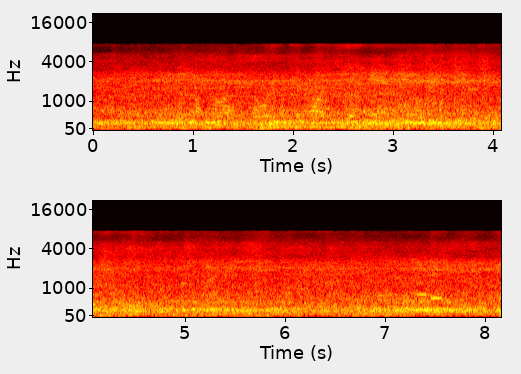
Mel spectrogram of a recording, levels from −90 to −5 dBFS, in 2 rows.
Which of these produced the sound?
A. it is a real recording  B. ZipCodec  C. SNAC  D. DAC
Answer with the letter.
D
